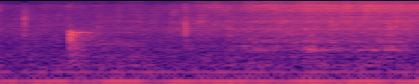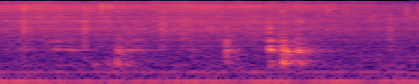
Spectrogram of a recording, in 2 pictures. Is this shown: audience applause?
no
